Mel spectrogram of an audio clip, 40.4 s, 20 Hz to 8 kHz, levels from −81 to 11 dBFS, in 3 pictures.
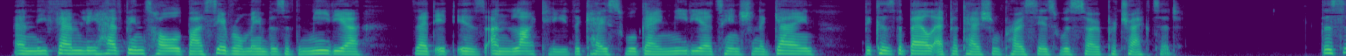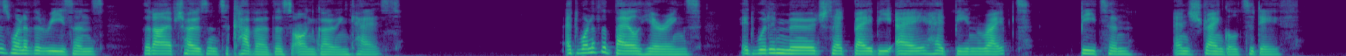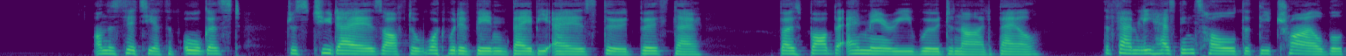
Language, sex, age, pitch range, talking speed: English, female, 30-49, 140-165 Hz, 145 wpm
